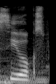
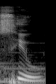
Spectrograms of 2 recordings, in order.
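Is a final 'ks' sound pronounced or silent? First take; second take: pronounced; silent. First: The word ends with a 'ks' sound. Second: The word ends in a vowel sound. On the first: The speaker calls it wrong. "আমি উচ্চারণ করি সিওক্স ফলস বলে" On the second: The speaker calls it right. "আসল উচ্চারণ হলো সিউ"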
